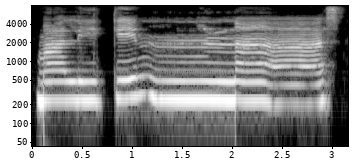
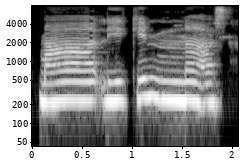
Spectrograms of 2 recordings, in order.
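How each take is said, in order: First: The first vowel 'ma' is kept short. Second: The first vowel 'ma' is drawn out long. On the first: The speaker calls it right. "Yang benar itu pendek" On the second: The speaker calls it wrong. "Ini sering sekali ada yang bacanya panjang. ... Salah ya"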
